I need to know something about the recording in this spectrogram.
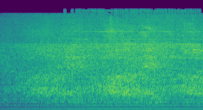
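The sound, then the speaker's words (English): A sold-out crowd at Madison Square Garden in New York cheers as Indian leader Narendra Modi takes the stage, a steady, dense roar that swells slightly midway, a continuous wash of many voices with no single words standing out. “In the house of the New York Knicks, the leader of India took the stage at Madison Square Garden over the weekend to the sound of a cheering, sold-out crowd.”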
